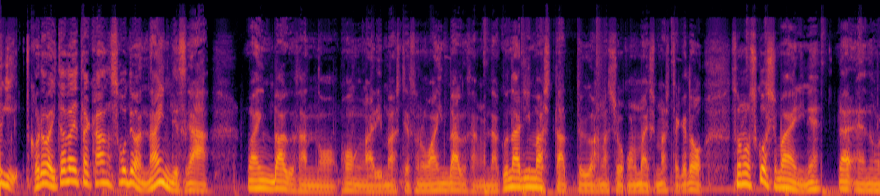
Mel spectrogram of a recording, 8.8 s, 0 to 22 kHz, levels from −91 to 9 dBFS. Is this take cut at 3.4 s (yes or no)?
yes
